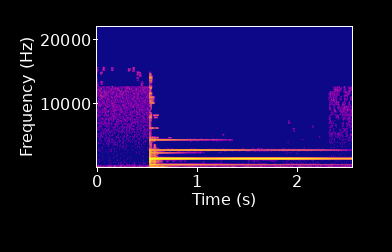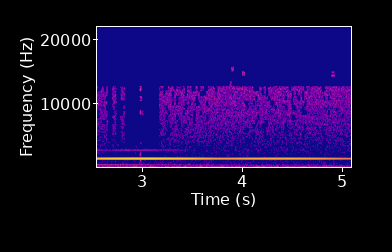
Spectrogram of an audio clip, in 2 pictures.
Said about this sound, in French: Et la cloche sonnera une fois au début et une fois à la fin de cet exercice.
